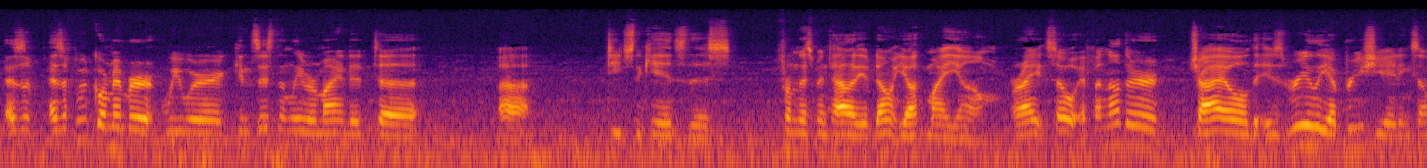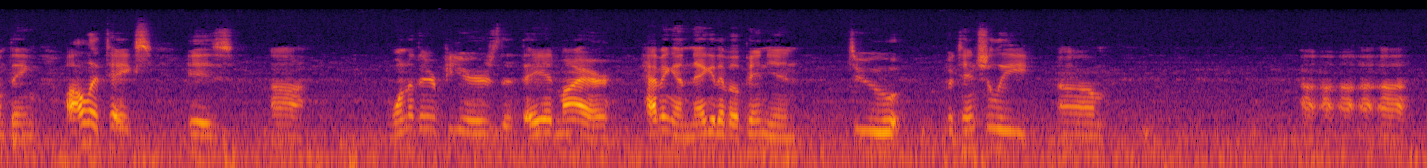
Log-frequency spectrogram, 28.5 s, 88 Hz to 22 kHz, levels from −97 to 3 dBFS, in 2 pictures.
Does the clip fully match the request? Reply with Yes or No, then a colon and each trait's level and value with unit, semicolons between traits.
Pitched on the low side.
Yes: low, 130 Hz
